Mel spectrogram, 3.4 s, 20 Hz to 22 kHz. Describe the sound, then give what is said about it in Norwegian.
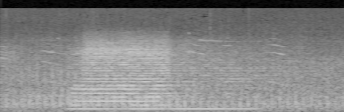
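A ship's foghorn sounds one long, deep, steady blast that rings out loud over a windy harbour background at the quay in Sandefjord, Norway, in the early 1990s, then fades, leaving the breezy open-air rumble of the quay. “Ved kajen I Sandefjord, på begynnelsen av 90-tallet.”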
